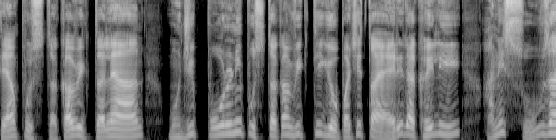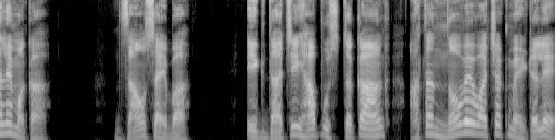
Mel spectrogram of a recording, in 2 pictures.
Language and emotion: Goan Konkani, happy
